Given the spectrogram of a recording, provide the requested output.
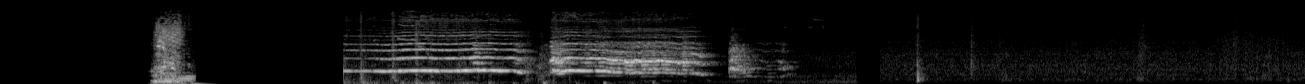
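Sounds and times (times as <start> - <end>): dog howling: 3.4 - 8.0.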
